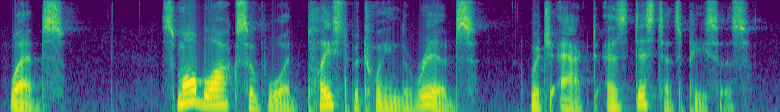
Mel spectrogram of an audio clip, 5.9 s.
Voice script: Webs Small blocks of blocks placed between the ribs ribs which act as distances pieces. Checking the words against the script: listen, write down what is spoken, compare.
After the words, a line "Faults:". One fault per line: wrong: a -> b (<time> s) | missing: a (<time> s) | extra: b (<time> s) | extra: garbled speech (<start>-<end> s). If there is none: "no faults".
Webs Small blocks of wood placed between the ribs which act as distance pieces.
Faults:
wrong: blocks -> wood (2.0 s)
missing: ribs (3.6 s)
wrong: distances -> distance (4.7 s)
